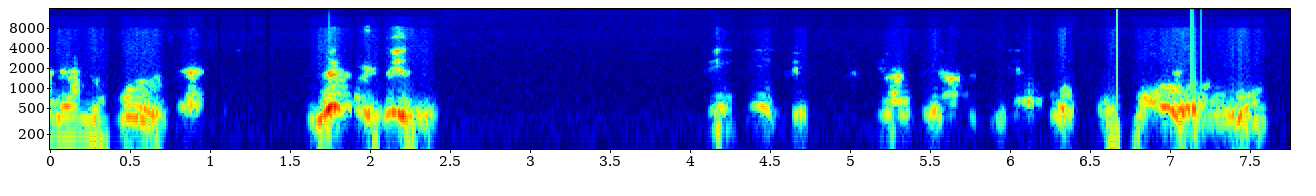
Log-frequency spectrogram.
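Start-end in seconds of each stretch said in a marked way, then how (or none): 4.1-7.6 tender cooing. Real, not acted. Cooing to his partner on stream.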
